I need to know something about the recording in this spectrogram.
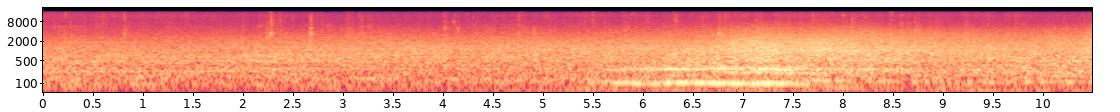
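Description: Wet snow mixed with rain falling: a steady hiss with scattered drips ticking. From about six to eight seconds in, the hiss swells louder over a low hum.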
